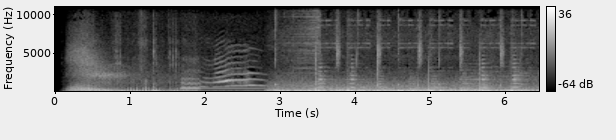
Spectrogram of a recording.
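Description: Intro sound effects: a falling whoosh, then a single cat meow about two seconds in that rises and falls in pitch. Upbeat music with a steady beat starts at about three seconds.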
